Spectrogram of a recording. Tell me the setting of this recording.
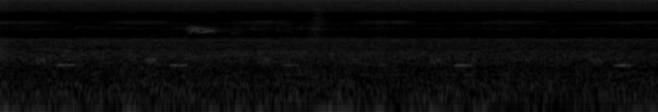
park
